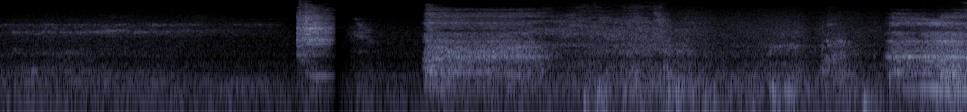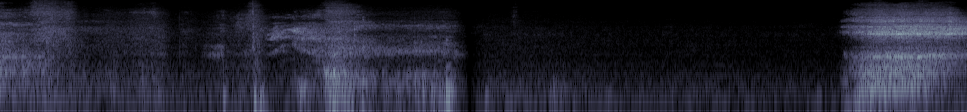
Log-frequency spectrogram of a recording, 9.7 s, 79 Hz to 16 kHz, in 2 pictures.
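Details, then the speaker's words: Man already snoring after a minute: irregular noisy, snorting breaths with rough fluttering sounds; snoring. "It just took him 1 minute and he's already sawing logs."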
